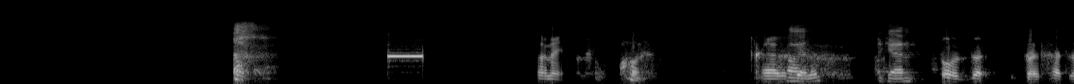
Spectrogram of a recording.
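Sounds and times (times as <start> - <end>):
short rough cough-like burst: 2.4 - 2.8
speech: 5.4 - 6.6, 7.6 - 10.7.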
